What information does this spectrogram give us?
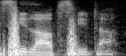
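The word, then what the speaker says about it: Psilopsida: पहली आप जानते हैं सब डिवीजन, पहली सब डिवीजन से आपके पास आएगी सिलाप्सीडा, पी साइलेंट है इसके अंदर, ठीक है जी।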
